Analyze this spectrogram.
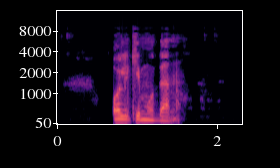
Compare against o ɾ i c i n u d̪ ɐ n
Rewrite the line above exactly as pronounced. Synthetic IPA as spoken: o l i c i m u d̪ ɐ n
